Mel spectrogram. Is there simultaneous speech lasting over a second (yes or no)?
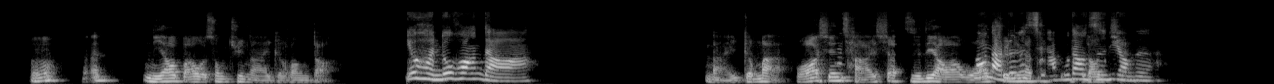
yes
